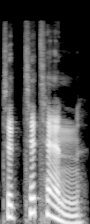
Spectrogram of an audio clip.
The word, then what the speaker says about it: Titane: did we all watched titan oh yeah is that how you say it to 10 yes well because it's a french title that translates to titanium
